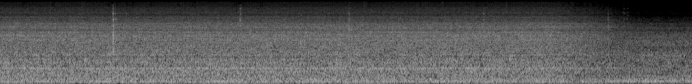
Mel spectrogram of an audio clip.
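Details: 2000 Chevy K2500, 5.7 Vortec with CSI injection, after the distributor was reinstalled and timing adjusted from -6 to zero: even, steady idle with no misses or stumbles, running smoothly.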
